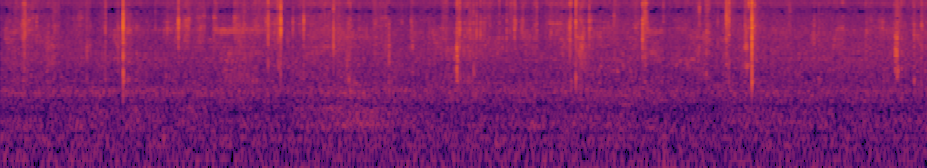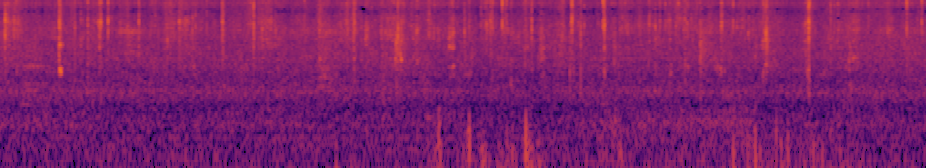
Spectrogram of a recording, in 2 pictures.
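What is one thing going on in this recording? Plastic tape crinkles and rustles as it is wrapped around a pipe thread.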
